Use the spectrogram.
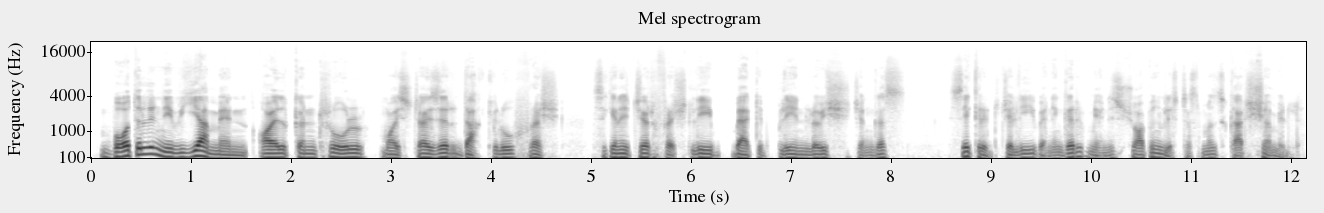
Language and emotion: Kashmiri, neutral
